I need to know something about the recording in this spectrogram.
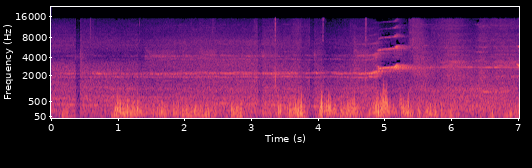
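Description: A second train rolls in, wheels clattering over rail joints.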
